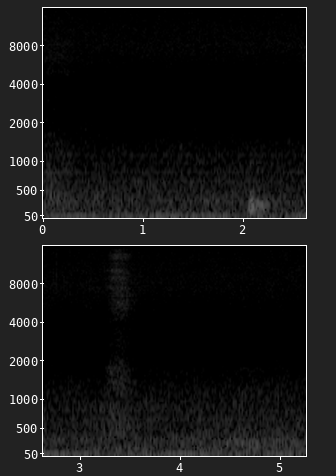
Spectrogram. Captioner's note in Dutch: none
